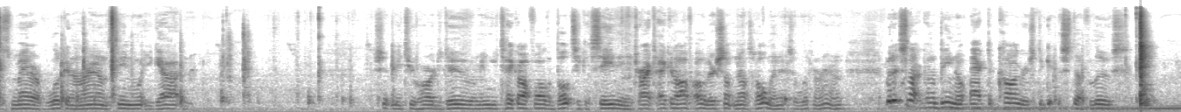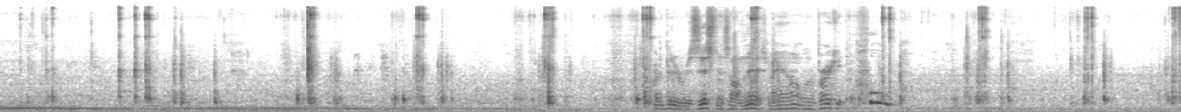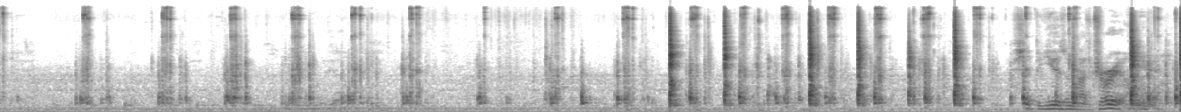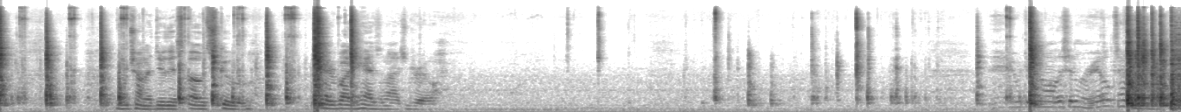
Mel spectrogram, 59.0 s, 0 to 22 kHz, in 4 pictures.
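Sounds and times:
hand tools clicking on metal cover: 0:00.0 - 0:05.0, 0:11.1 - 0:48.9, 0:51.3 - 0:57.5, 0:58.1 - 0:59.0
ratchet wrench clicking: 0:43.7 - 0:48.8.

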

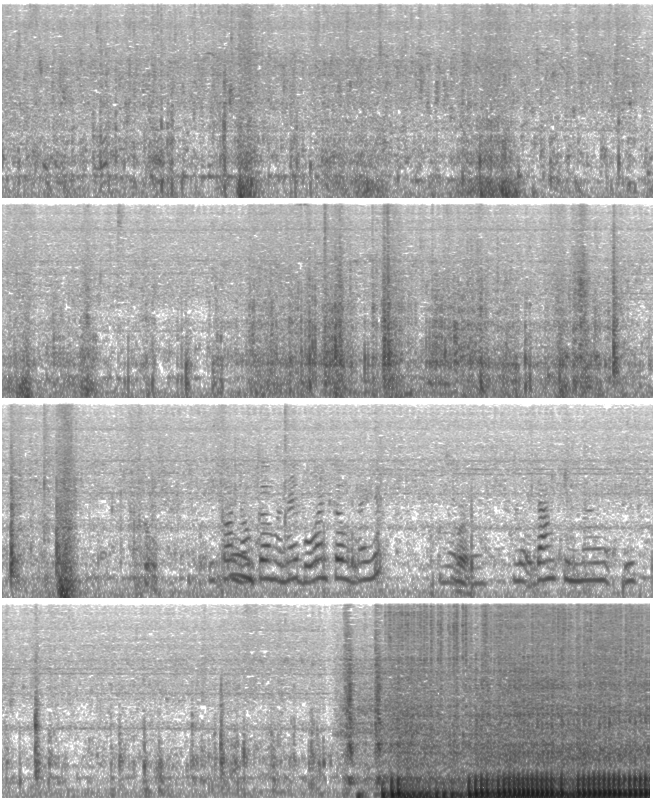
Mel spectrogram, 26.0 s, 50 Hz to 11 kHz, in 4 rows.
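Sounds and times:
sacks rustling and bumping: 0:02.2 - 0:02.7, 0:06.5 - 0:14.6.

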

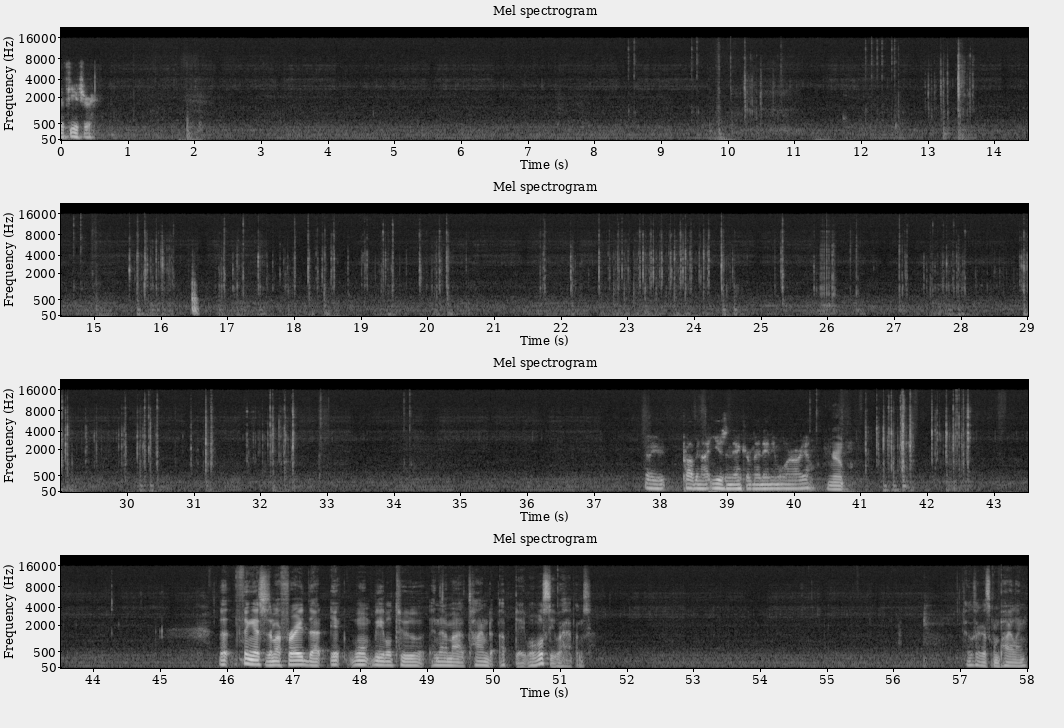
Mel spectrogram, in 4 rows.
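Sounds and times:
faint low hum: 0:00.0 - 0:58.0
typing on computer keyboard: 0:12.1 - 0:13.8, 0:14.7 - 0:20.6, 0:21.7 - 0:32.6, 0:41.1 - 0:42.7.

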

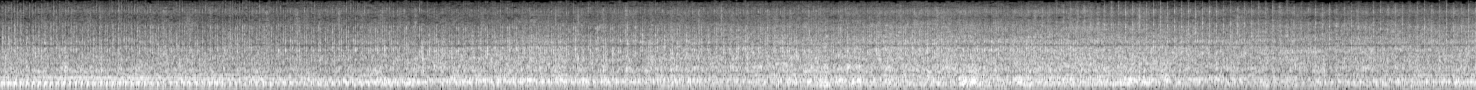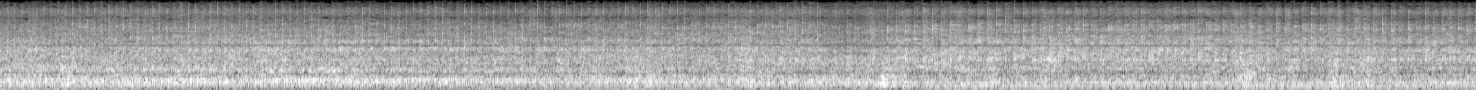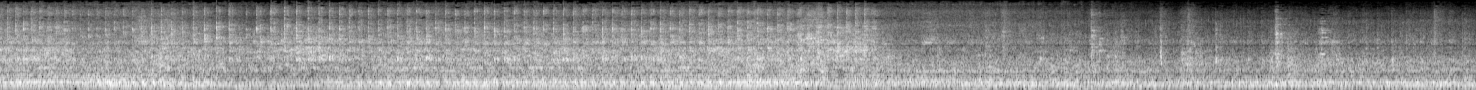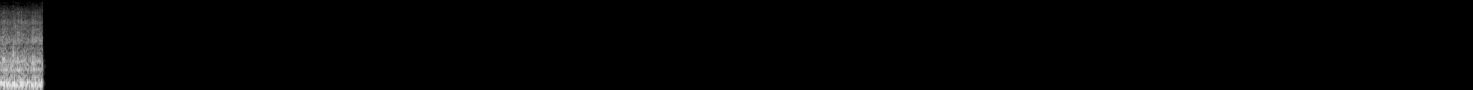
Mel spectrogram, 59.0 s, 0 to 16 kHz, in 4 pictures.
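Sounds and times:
compressor engine running: 0:00.0 - 0:39.4.

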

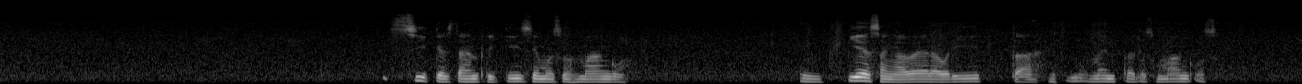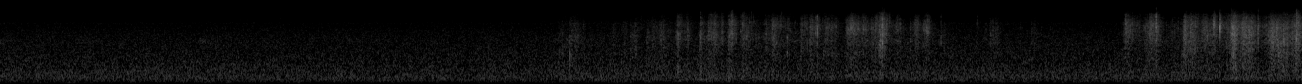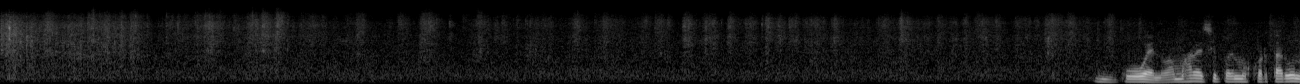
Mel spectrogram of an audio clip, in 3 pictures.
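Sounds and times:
dry leaves and brush crackling: 0:18.5 - 0:23.6, 0:24.2 - 0:39.0.

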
